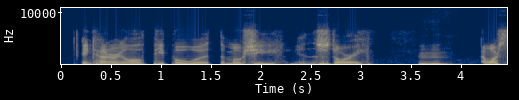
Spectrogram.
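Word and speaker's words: Mushishi: will proun yet another anime title wrong uh mushii uh actually you pronounced that right oh wow that was about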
